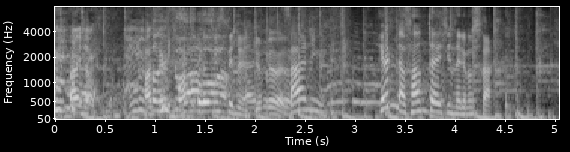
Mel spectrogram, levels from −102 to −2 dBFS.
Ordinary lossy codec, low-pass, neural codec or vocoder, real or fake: none; none; codec, 16 kHz, 4 kbps, X-Codec, HuBERT features, trained on balanced general audio; fake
